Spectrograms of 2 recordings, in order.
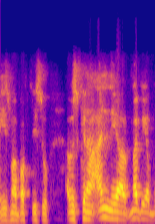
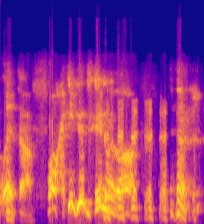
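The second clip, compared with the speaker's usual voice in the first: shocked gran; 9 semitones higher than usual. Retold or imitated. Gran catching him with rifle.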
